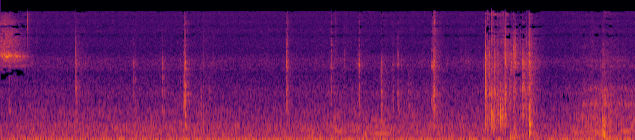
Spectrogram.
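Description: Scattered light clicks and rustles of charging cables being handled and plugged into the USB ports of a small phone charger, a few clicks bunched together about five seconds in, over steady low room noise.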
